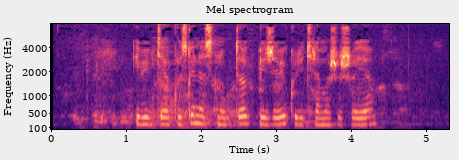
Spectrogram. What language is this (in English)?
Kinyarwanda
